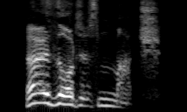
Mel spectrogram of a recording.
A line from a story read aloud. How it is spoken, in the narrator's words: Stike grunted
